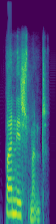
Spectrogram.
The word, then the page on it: punishment: Indian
